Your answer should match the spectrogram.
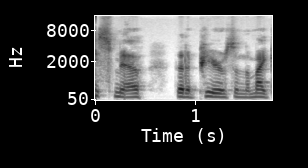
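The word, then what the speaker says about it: Psmith: quite the same as rert silent P Smith that appears in the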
